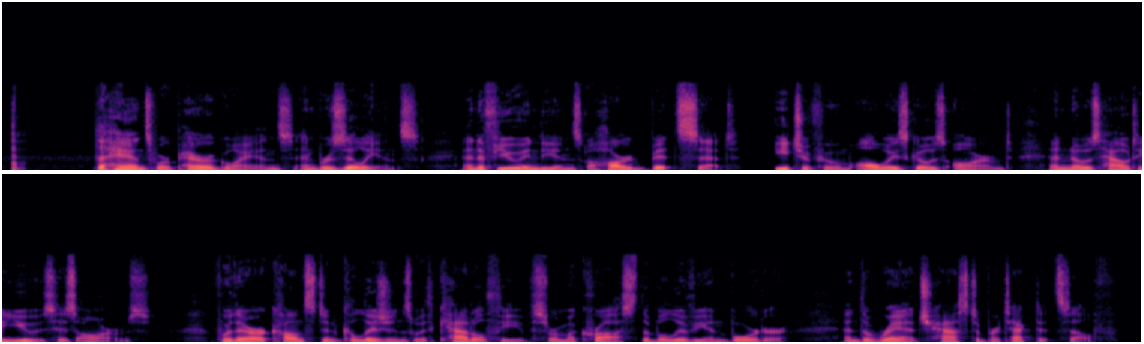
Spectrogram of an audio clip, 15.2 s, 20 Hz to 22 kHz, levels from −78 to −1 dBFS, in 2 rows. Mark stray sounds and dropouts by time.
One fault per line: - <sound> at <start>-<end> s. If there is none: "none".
- tap at 0.1-0.2 s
